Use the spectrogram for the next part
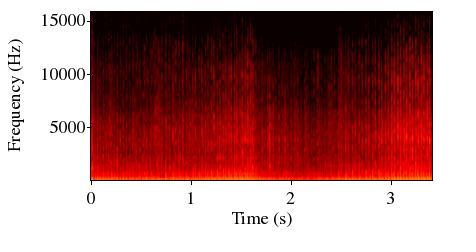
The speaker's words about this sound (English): The gang members got on their motorcycles and started driving off even before the earthquake stopped shaking everything.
